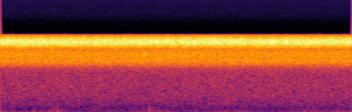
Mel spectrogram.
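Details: Cicadas at Châteauneuf-du-Pape, France, give a continuous shrill, high, even buzz with no pauses, the chorus holding one strong level throughout.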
